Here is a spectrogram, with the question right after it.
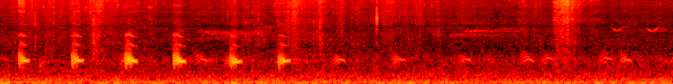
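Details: During the mating season, toads produce six crisp, evenly spaced croaks about four per second, then weaker, softer calls trail off over a quiet hiss.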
